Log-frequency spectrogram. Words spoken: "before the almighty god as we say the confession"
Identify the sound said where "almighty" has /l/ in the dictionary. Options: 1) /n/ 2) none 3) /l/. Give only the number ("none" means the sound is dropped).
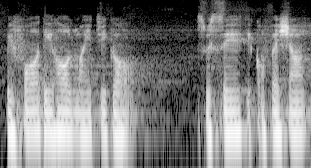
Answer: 3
